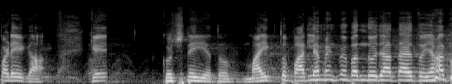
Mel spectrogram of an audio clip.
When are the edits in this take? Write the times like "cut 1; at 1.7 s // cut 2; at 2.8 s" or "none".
cut 1; at 0.9 s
